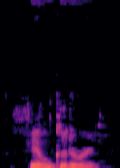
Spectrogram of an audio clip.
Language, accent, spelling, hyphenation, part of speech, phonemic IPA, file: English, Southern England, feelgoodery, feel‧good‧ery, noun, /ˌfiːlˈɡʊdəɹi/, LL-Q1860 (eng)-feelgoodery.wav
